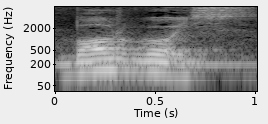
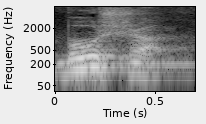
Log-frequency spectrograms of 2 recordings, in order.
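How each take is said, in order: First: It ends with a hard g and 'oyce'. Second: It ends with a soft 'zhwa' sound. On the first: The speaker calls it wrong. "ഇത് ബോർഗോയ്സ് അല്ല" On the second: The speaker calls it right. "ഇതിൻ്റെ ഉച്ചാരണം ബൂർഷ്വ"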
